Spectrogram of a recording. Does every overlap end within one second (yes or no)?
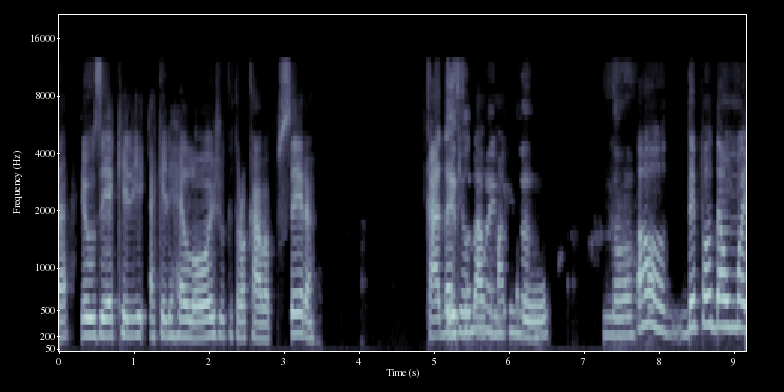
no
